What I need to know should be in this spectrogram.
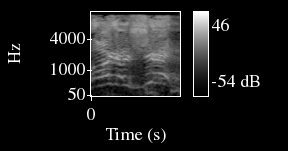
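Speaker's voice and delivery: high, playful, pretend yell. Acting out what he would yell while getting a tattoo, mock yelling. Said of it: "I would yell".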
